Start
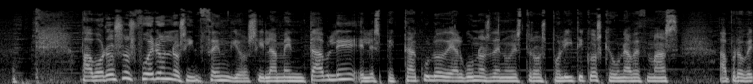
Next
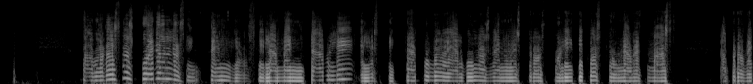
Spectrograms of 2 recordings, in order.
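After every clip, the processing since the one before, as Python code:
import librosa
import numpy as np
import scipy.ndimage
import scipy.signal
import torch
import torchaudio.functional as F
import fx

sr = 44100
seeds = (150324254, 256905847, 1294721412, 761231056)

y = fx.cheby_harmonics(x, sr, harmonics=(3,), levels_db=(-9,), full_scale_db=-11.5)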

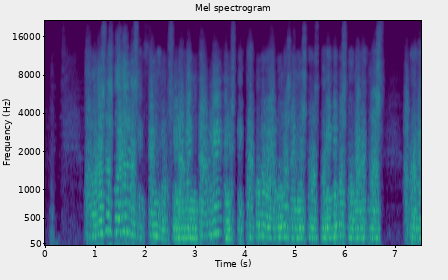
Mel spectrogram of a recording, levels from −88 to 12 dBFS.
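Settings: y = fx.phase_scramble(x, sr, seeds[0], window_ms=100)
y = y * 10.0 ** (6.5 / 20.0)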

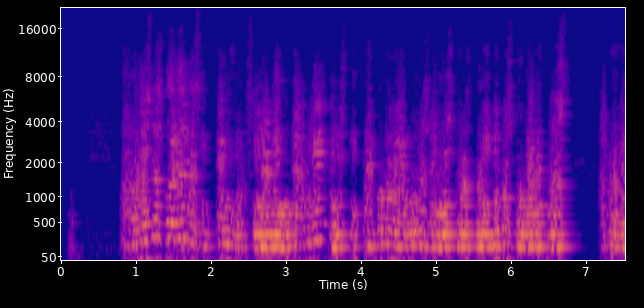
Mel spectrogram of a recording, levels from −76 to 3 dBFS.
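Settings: y = fx.comb_fb(x, sr, f0_hz=160.0, decay_s=0.44, harmonics='all', damping=0.0, mix_pct=80)
y = y * 10.0 ** (1.5 / 20.0)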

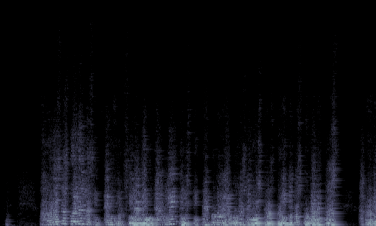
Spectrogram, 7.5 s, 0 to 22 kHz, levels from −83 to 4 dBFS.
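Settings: y = fx.lowpass(x, sr, hz=3000.0, slope=6)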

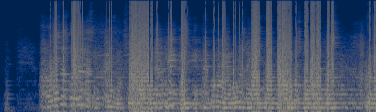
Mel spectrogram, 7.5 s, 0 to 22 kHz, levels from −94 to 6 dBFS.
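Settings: y = fx.echo_diffused(x, sr, ms=508, feedback_pct=47, wet_db=-12.0)
y = (np.mod(10.0 ** (25.0 / 20.0) * y + 1.0, 2.0) - 1.0) / 10.0 ** (25.0 / 20.0)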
